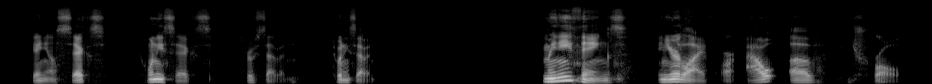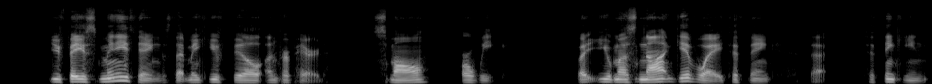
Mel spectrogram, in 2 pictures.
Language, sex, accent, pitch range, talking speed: English, male, American, 95-120 Hz, 115 wpm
